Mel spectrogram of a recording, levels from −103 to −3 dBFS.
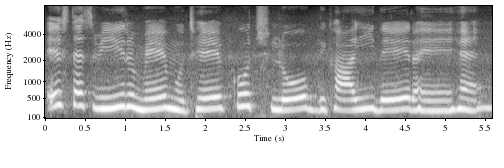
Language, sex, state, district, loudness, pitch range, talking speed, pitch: Hindi, female, Madhya Pradesh, Katni, -10 LUFS, 235-275 Hz, 105 wpm, 255 Hz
